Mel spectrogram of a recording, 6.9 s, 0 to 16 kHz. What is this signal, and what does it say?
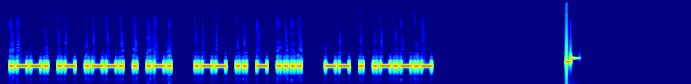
Morse code, heard as a keyed tone, about 36 wpm, 700 Hz. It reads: PAPER WITH ME.
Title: Sentences from Top 1000 Words - Review Part 2 - 35wpm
